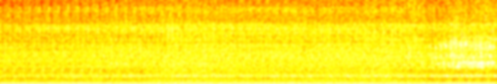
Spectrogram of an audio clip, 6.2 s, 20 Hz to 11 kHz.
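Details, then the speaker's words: Minneapolis-Moline M5 tractor idling cold on a 25-degree morning, hydraulic oil thick; steady low chug with no knocks or misses while warming up; oil pressure good, charging; seems healthy. "She's moving now, but man, the oil is thick, apparently. She's cold."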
